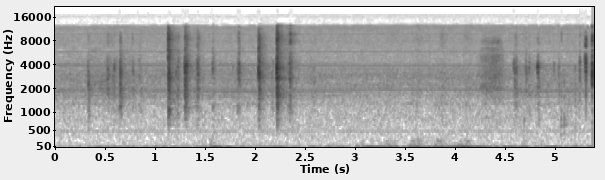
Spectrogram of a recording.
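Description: Quiet, close keystrokes on a computer keyboard in irregular bursts, with short pauses between quick runs of clicks and a faint steady hum underneath; no talking.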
